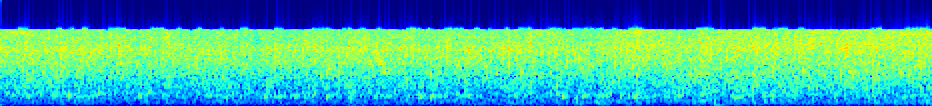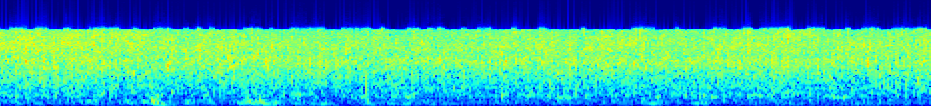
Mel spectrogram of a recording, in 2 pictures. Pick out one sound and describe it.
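Rushing water roars steadily.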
